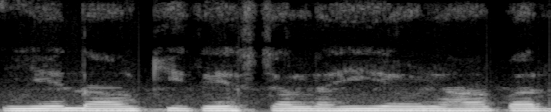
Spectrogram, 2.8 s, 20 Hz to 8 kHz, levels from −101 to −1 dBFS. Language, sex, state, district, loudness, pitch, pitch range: Hindi, male, Bihar, Begusarai, -19 LUFS, 145 Hz, 145-150 Hz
